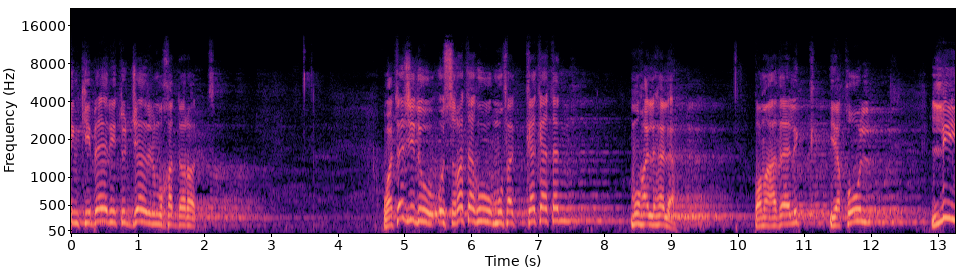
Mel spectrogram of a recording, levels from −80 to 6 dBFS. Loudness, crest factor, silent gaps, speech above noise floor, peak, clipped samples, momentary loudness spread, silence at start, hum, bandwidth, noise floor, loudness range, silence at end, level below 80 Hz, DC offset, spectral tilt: -16 LUFS; 14 dB; none; 32 dB; -2 dBFS; under 0.1%; 16 LU; 0 s; none; 12.5 kHz; -47 dBFS; 6 LU; 0 s; -54 dBFS; under 0.1%; -5.5 dB/octave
